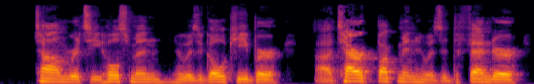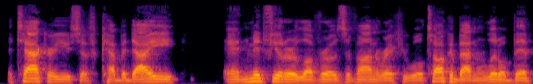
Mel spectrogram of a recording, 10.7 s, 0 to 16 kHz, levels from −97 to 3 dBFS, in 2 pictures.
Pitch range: 100-125 Hz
